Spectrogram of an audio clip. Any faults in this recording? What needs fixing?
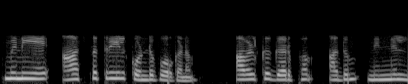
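The speech was carried over a Bluetooth CVSD headset codec, a narrowband link that codes each sample as a single up-or-down bit and adapts its step size, which fits a 64 kbps CVSD link. Nothing above 4 kHz survives. Throughout the clip the damage is plainly audible: a granular hiss sits under the speech, s sounds turn scratchy, and loud high-frequency sounds distort where the step cannot keep up. Prevent this by routing the audio through a wideband headset profile such as mSBC or LC3, not CVSD.

Unconcealed Bluetooth headset packet loss occurs twice. Voice packets between headset and phone were dropped and replaced with silence or an idle pattern instead of being concealed. The first loss, from 1.68 to 1.71 s just after "ആസ്പ്ത്രിയിൽ കൊണ്ട്", cuts out about 15 ms, roughly a couple of packets. The second, at 3.48 s, removes 7.5 ms, likely a single packet. 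Each leaves a short hole with abrupt edges that can click. Prevent this by keeping the headset close with a clear radio path and enabling packet-loss concealment on the receiving side.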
